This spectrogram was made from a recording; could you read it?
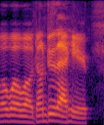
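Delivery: put-on teenage voice. Retelling a fight while ordering food, the speaker imitates a teenage worker. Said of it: "He was all like".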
